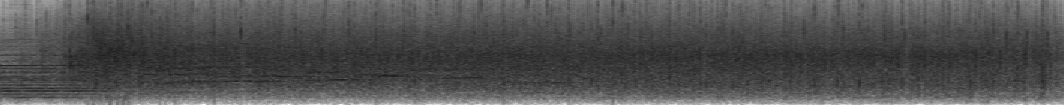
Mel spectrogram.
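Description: An orchestra's final held chord dies away about a second in, and a concert-hall audience breaks into applause that carries on steadily to the end.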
